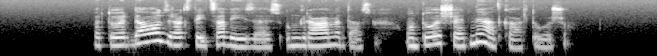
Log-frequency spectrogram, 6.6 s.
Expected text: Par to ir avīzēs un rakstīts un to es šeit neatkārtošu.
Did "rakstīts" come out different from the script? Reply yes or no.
yes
